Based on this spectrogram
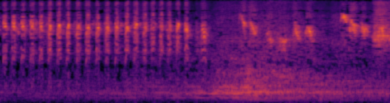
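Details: Rapid pulsing song of a greater green leafbird meant to provoke mating urge and aggression in other males: three seconds of fast, high repeated notes, then looser chirps and whistled phrases.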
